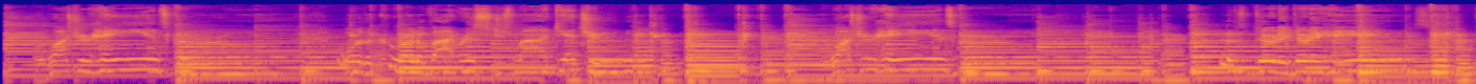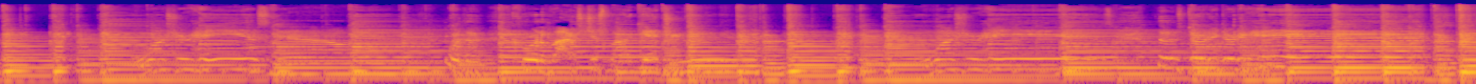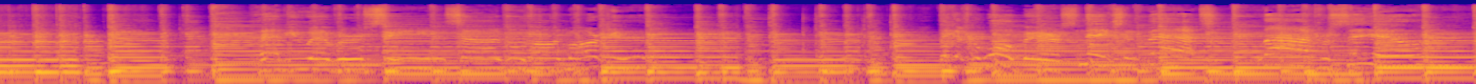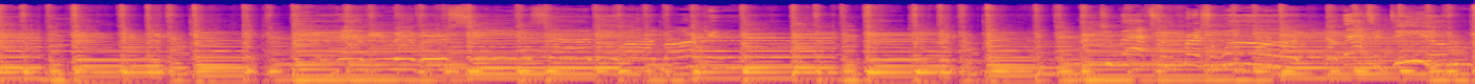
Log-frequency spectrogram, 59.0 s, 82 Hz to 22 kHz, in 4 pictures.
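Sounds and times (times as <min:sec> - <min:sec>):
acoustic guitar strumming: 0:00.0 - 0:59.0.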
